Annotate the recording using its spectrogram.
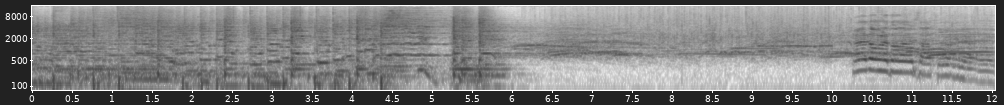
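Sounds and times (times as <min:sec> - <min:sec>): audience applauding: 0:05.9 - 0:12.0.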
